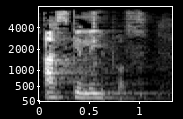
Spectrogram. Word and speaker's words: Asclepios: Would you like to tell us how it's pronounced? – Asclepios.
